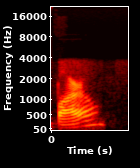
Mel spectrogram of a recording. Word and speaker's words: Burrow: And I think he said recently, Joe, I might mispronounce his last name, Burrow, sounds about right.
